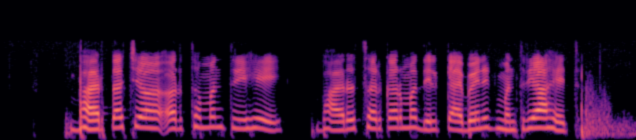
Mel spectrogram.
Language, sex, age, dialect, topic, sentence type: Marathi, female, 18-24, Northern Konkan, banking, statement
